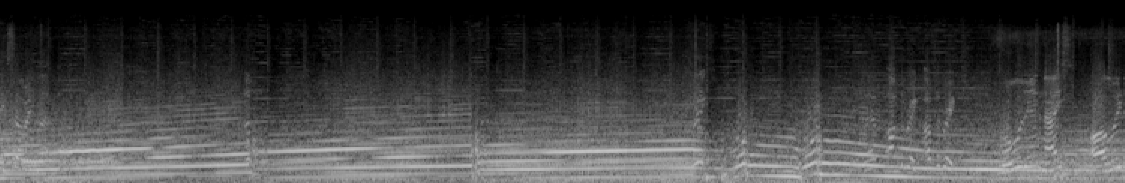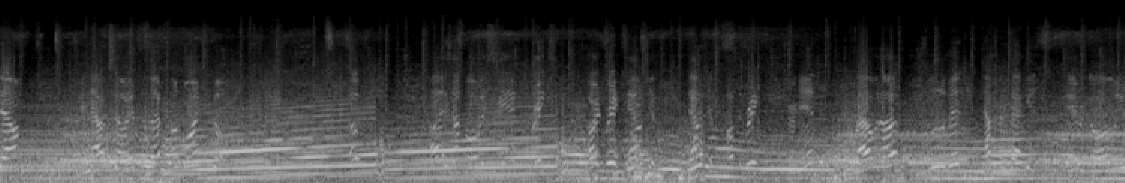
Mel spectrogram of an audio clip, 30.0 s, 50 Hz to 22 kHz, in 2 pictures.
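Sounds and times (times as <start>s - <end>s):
car engine accelerating: 0.0s - 30.0s.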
